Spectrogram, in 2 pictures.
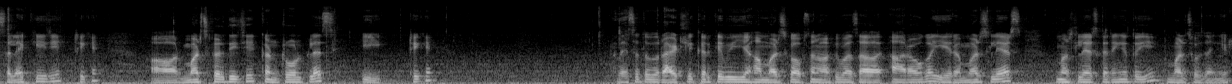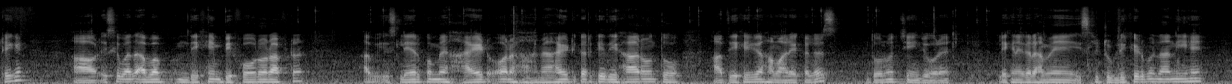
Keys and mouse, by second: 0.0 shift+click, 3.3 ctrl+e, 6.2 ctrl+z, 6.6 right click, 9.8 click, 14.5 click, 21.9 space, 22.1 ctrl+alt+click, 23.5 c.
